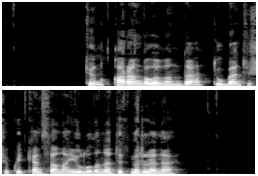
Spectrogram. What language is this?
Bashkir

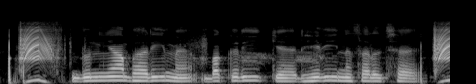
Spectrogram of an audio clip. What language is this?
Maithili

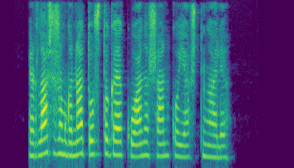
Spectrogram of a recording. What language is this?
Mari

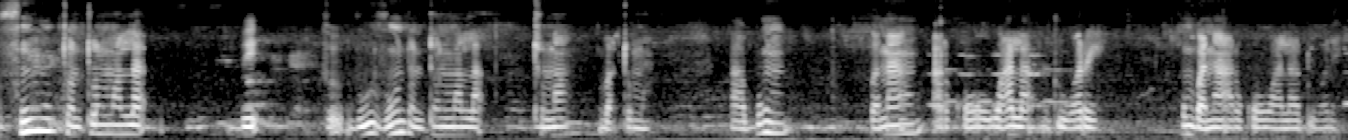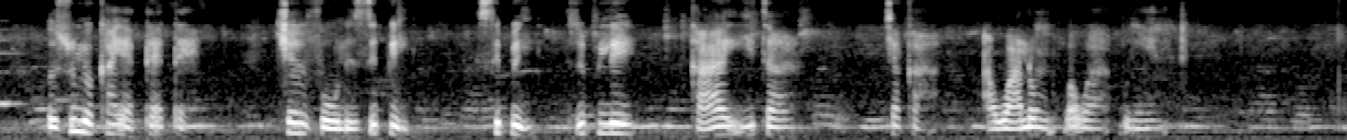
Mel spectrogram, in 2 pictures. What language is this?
Southern Dagaare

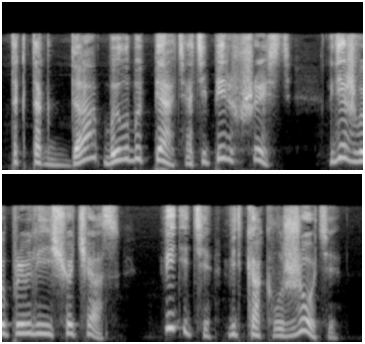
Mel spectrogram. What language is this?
Russian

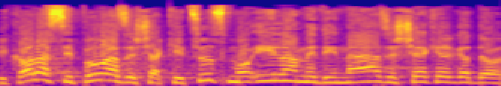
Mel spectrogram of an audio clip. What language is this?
Hebrew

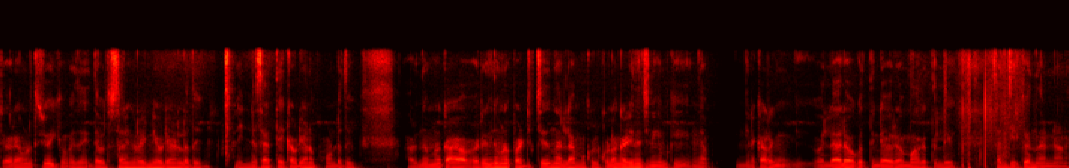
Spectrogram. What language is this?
Malayalam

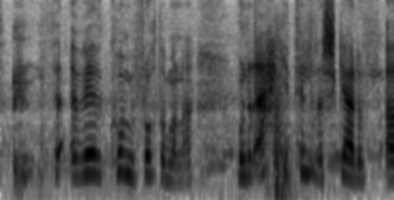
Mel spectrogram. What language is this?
Icelandic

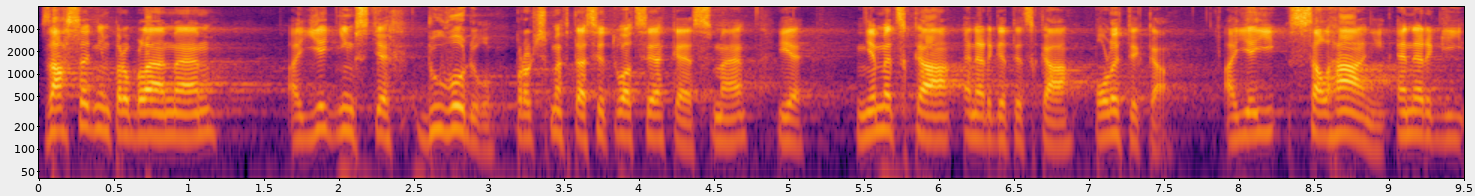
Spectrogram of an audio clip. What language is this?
Czech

